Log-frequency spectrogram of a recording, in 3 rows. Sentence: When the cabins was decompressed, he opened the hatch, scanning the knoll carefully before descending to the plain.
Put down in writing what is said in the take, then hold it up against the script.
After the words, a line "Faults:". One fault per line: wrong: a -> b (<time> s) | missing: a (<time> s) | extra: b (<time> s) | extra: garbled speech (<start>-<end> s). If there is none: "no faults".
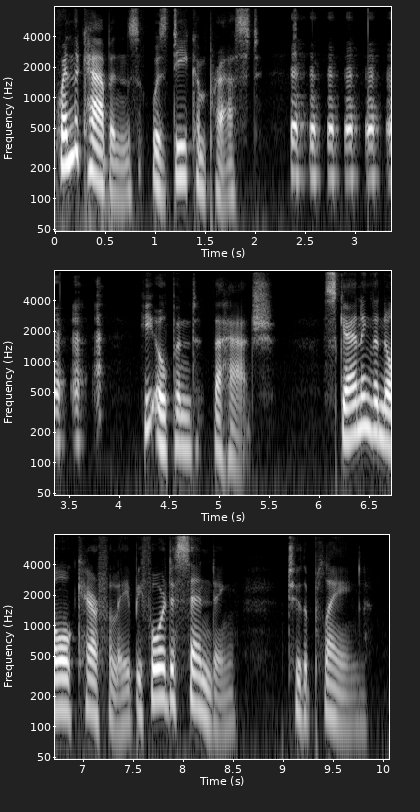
When the cabins was decompressed, he opened the hatch, scanning the knoll carefully before descending to the plain.
Faults:
no faults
